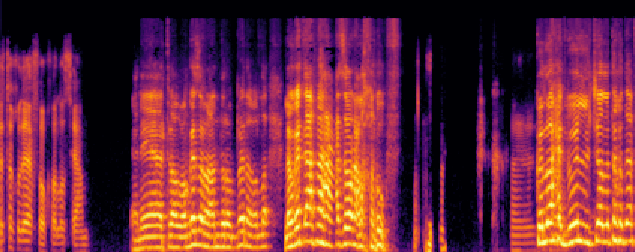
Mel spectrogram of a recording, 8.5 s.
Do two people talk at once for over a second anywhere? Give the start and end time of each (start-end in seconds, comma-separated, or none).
none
